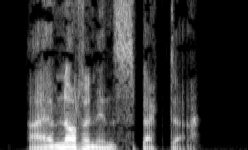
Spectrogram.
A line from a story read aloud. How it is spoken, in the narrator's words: snapped Smith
